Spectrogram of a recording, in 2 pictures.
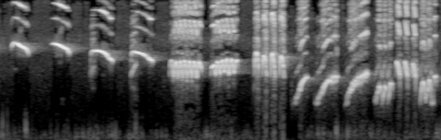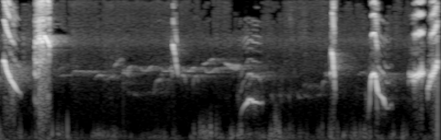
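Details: White-rumped shama training song for caged birds, rich in fill-in phrases: downslurred whistles, buzzy rasping notes and rapid rising slurs, over a faint low background hum.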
